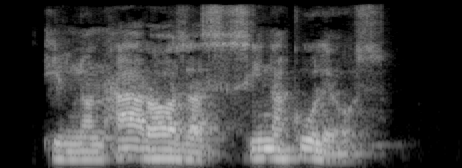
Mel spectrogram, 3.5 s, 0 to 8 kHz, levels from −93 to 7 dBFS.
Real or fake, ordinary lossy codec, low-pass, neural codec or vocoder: real; AAC, 32 kbps; 7.2 kHz; none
